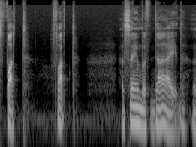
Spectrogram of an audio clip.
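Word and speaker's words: født: So, for example, the Norwegian pronunciation of born is foot, but the Danish version of born is fut.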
